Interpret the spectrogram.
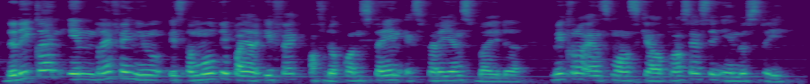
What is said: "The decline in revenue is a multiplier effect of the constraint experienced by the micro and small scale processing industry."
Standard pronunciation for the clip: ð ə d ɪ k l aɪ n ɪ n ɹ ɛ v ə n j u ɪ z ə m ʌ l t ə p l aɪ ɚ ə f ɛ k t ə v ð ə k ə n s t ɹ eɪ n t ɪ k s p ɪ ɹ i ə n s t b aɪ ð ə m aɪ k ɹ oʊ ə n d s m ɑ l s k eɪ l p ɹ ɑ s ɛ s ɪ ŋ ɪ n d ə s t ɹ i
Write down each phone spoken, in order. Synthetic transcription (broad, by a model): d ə d ɪ k l aɪ n ɪ n ɹ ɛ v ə n j u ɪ s ə m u l t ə p l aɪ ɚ ə f ɛ k t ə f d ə k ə n s t eɪ n ɪ k s p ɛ ɹ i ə n s b aɪ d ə m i k ɹ oʊ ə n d s m ɑ l s k eɪ l p ɹ ɑ s ɛ s ɪ ŋ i n d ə s t ɹ i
